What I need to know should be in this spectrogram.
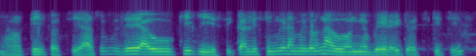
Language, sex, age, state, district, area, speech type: Odia, male, 30-45, Odisha, Nabarangpur, urban, conversation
